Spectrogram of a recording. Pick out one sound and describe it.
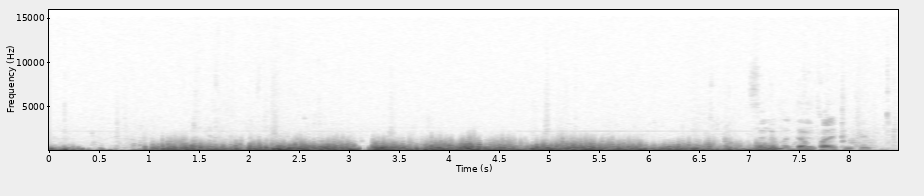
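Wind blows across the microphone outdoors on open water.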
